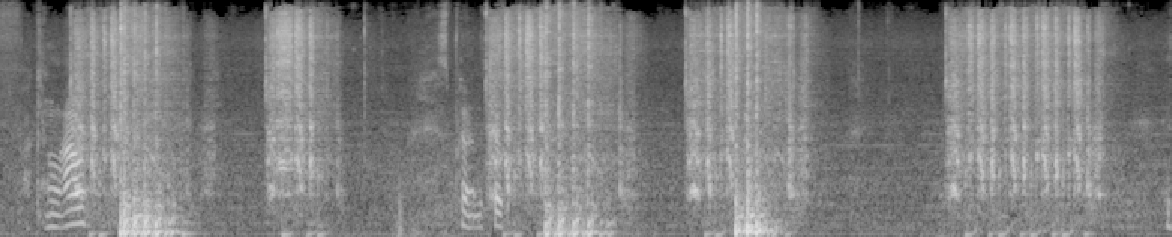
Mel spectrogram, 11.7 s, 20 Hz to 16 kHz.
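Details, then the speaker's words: 1985 Honda VT500 V-twin after an engine rebuild, start on choke with open exhaust: short ragged bursts of uneven firing that catch and die; a hard start, with the owner suspecting spark plugs and trying starter fluid. "but it works like you you guys heard that little startup and earlier I turn it on and it was running it's not running as well"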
